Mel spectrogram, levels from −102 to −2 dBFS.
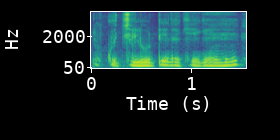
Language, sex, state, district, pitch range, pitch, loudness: Hindi, female, Jharkhand, Ranchi, 160-195 Hz, 170 Hz, -16 LUFS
